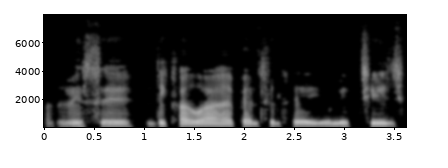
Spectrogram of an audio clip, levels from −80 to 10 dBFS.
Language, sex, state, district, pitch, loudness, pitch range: Hindi, male, Bihar, Araria, 105 Hz, -17 LUFS, 105-110 Hz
